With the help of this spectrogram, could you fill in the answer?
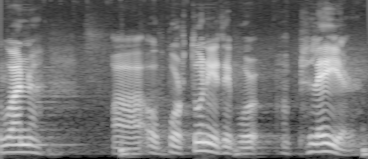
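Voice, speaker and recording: Speaking with a Spanish accent, a man talks at a fairly slow pace and fairly high pitch, his intonation lively. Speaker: resident speaking at county meeting. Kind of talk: public comment. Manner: halting.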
